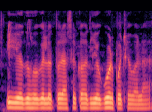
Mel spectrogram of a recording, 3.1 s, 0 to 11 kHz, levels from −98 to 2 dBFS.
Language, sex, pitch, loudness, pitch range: Bajjika, male, 135 Hz, -16 LUFS, 130-140 Hz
